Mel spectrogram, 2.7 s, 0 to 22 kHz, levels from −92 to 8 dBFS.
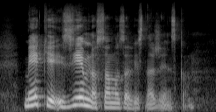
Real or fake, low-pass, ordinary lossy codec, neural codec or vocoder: fake; 19.8 kHz; none; vocoder, 44.1 kHz, 128 mel bands, Pupu-Vocoder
